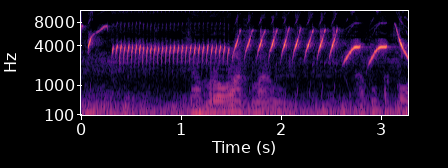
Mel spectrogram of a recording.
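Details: Canary singing a 'dor'-style tutor song to prompt other canaries: an opening upward slur, a steady buzzy trill of over a second, then evenly spaced sharp whistled sweeps and rising notes, with a low human voice beneath.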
